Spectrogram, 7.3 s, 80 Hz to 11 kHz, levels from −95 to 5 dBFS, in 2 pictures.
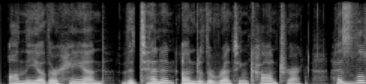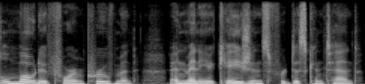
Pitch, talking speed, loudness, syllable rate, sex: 180 Hz, 165 wpm, -18 LUFS, 5.7 syllables/s, female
